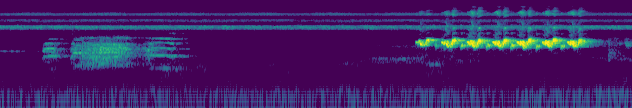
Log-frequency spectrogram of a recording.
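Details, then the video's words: Yellow-vented bulbul (trucukan), a captive contest bird kept at home during the corona period, gives a fast, rolling run of bright notes in the last two seconds after a soft, breathy murmur and near silence. "Lomba Burung Libur Beginilah Aksi Trucukan"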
